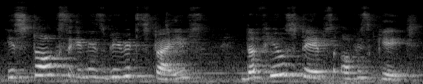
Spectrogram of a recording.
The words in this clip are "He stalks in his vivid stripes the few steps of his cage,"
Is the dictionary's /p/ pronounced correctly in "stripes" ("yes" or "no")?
no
